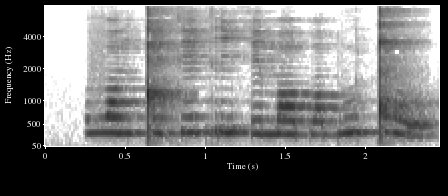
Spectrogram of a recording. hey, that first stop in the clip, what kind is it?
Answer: click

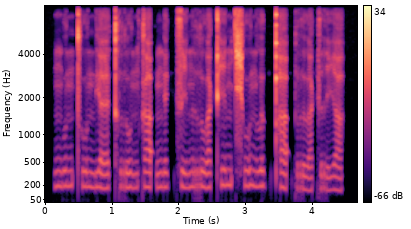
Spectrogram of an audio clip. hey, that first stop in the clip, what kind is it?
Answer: aspirated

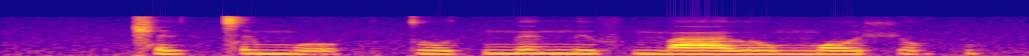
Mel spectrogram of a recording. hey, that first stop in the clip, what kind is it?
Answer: click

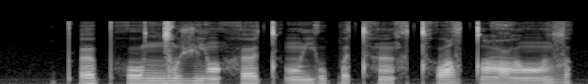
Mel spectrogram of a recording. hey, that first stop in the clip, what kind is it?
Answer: ejective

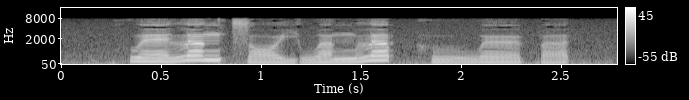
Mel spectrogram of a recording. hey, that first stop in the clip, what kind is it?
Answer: aspirated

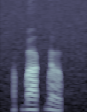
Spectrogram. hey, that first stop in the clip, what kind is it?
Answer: implosive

